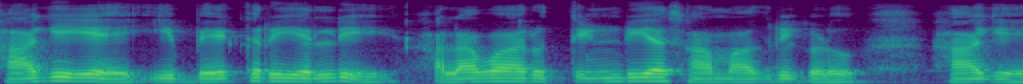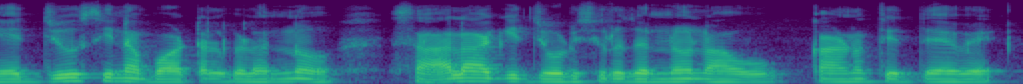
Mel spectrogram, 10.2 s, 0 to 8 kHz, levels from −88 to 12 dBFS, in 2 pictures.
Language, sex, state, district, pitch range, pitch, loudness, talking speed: Kannada, male, Karnataka, Bangalore, 95-115 Hz, 100 Hz, -18 LUFS, 95 wpm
